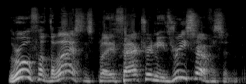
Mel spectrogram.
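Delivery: put-on high, old-fashioned announcer-like voice; put-on old-timey American delivery; old-timey warden. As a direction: say it in an old transatlantic accent. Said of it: "because of the way the warden says it".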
